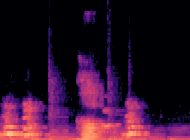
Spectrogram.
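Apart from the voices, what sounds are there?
dogs barking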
